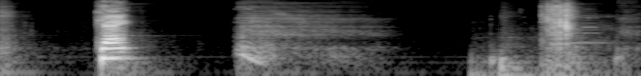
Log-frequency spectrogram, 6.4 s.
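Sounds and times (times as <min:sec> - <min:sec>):
speech: 0:01.0 - 0:01.4
deck of playing cards being cut during a card trick: 0:05.4 - 0:05.8.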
